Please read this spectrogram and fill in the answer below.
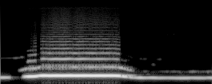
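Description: A woman singing unaccompanied, holding long sustained notes at the close of the song. About a third of a second in she jumps to a louder, higher held note for about a second, then drops back to a lower, softer held note.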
